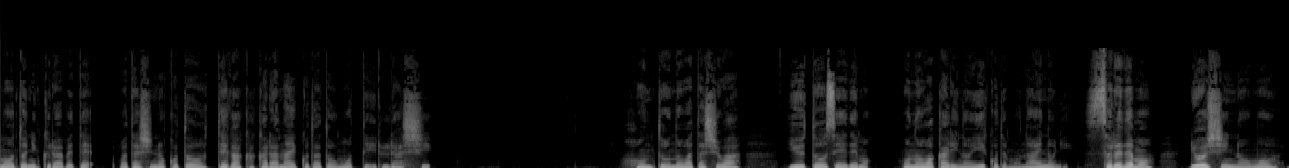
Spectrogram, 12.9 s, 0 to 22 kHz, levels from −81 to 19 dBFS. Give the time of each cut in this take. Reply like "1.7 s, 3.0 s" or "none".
10.8 s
